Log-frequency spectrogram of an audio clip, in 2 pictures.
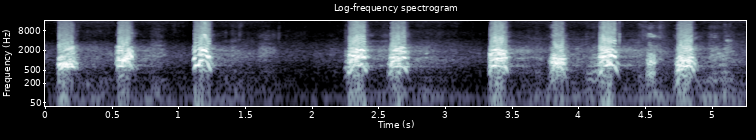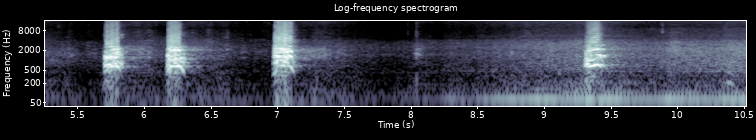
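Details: A two-year-old poodle named Punky and a four-month-old wolfdog puppy play rough together. Loud, sharp barks and yips come in uneven pairs and runs for about seven seconds, then rustling and one last bark.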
